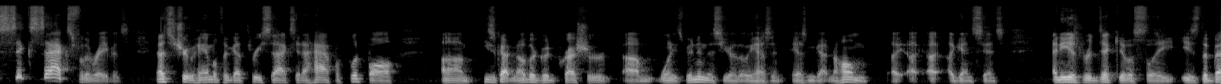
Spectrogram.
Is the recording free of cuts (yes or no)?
yes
